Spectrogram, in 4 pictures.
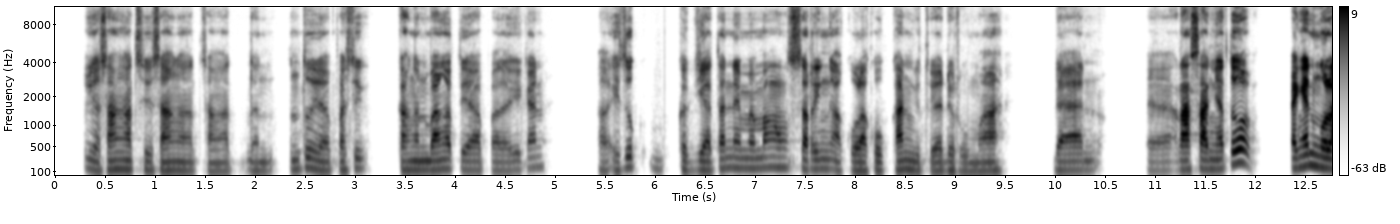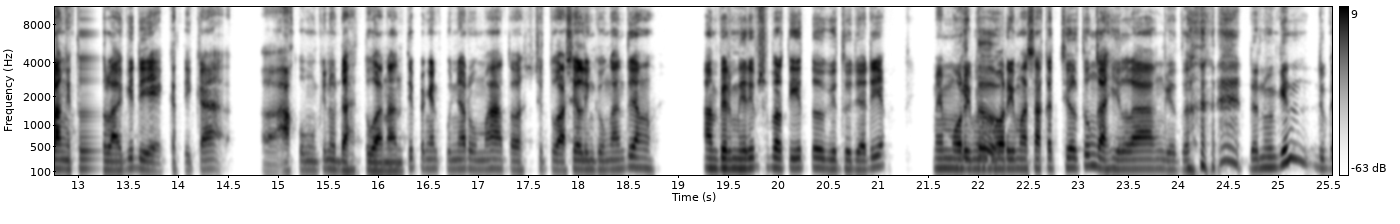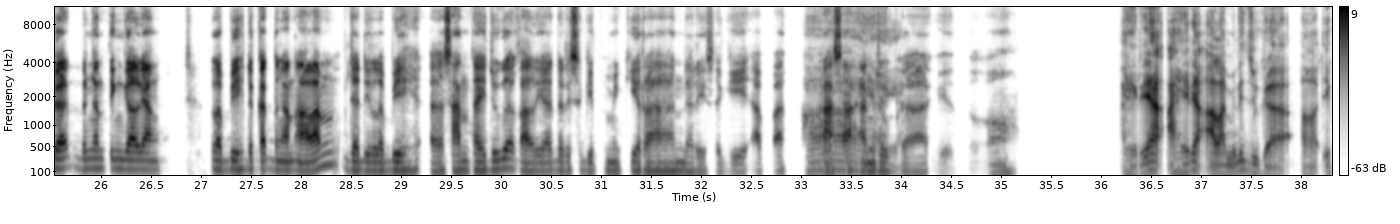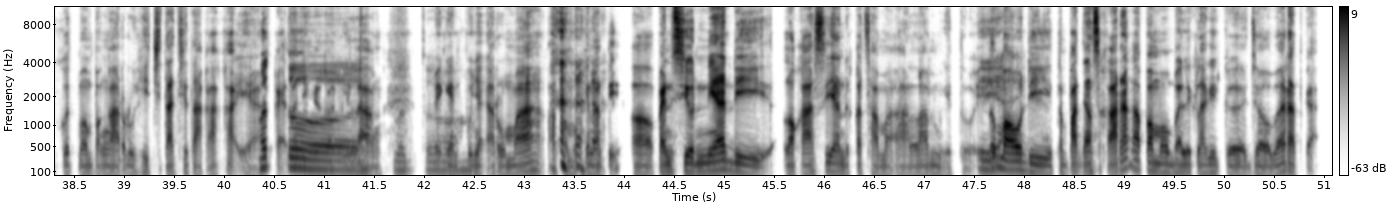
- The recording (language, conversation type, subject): Indonesian, podcast, Bagaimana alam memengaruhi cara pandang Anda tentang kebahagiaan?
- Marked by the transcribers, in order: chuckle; tapping; chuckle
